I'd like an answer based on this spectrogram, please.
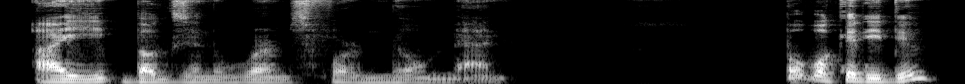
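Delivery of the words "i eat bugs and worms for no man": slow, very deep, hushed, resolute snarl. In a tale about Pancho Villa, he refuses to eat bugs and worms in a slow, determined snarl. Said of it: "In a voice that was slow but determined, he snarled".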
